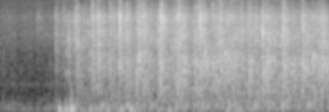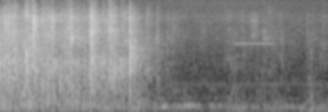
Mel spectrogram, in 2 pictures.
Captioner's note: applause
